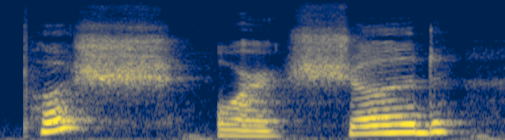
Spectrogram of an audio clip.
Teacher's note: that push and should have a little bit of lip rounding that o vowel is also a LAX vowel but has some rounding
